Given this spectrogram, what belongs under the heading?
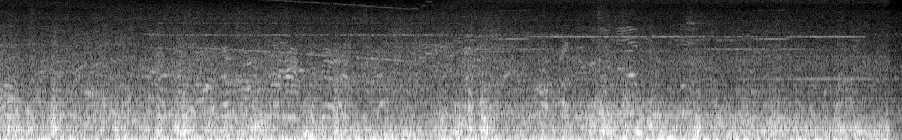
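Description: A simulated passenger train brakes on the approach to Byculla in a train driving game, a loud continuous roar of wheels on rail topped by sustained high squealing and faint clatter, fading at the very end.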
